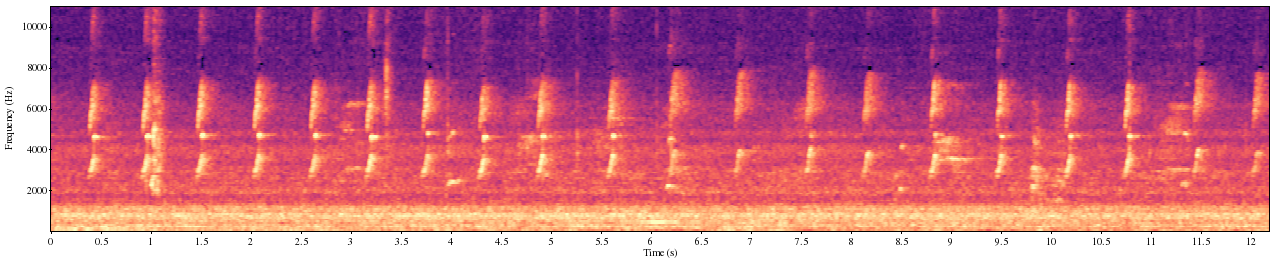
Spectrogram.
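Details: A young magpie gives short, high, squeaky begging calls about twice a second, announcing that it is hungry, over a steady low rumble of background noise.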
